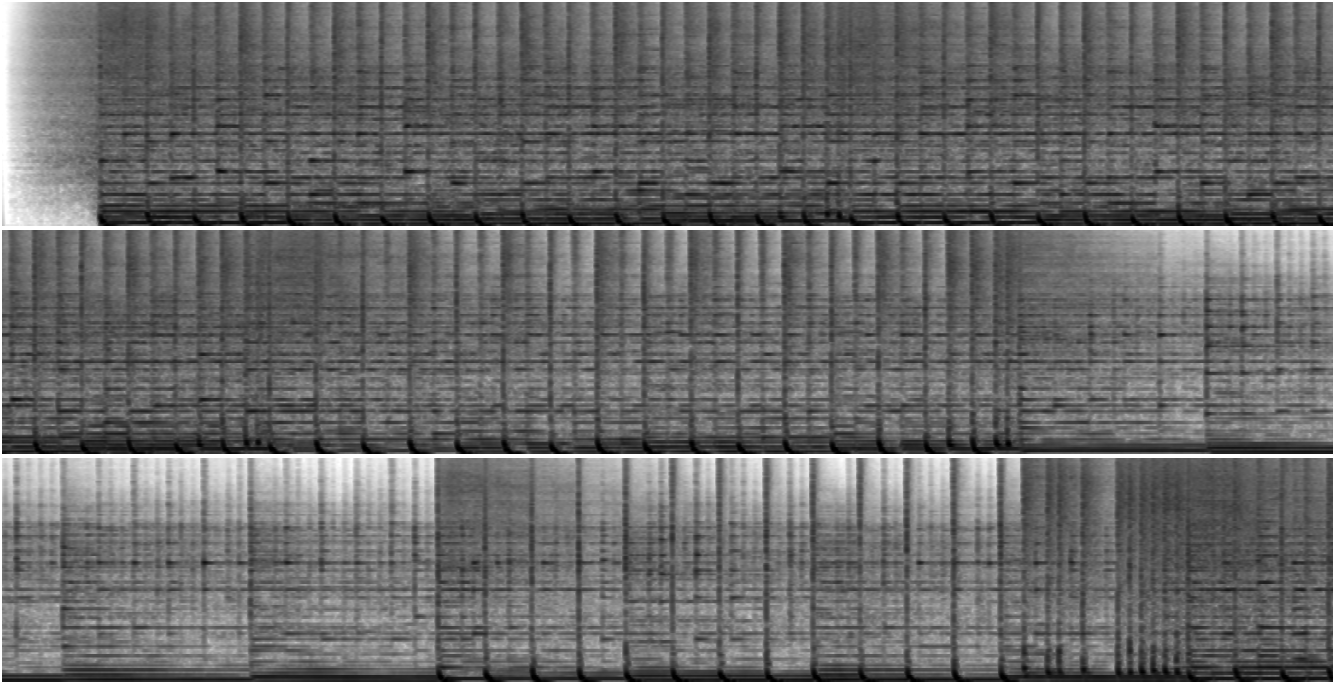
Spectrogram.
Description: Inspiration Corporate Background; happy upbeat music

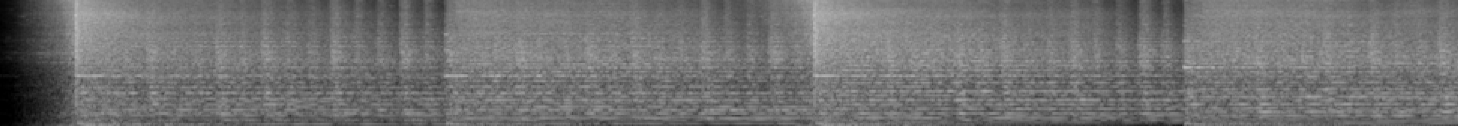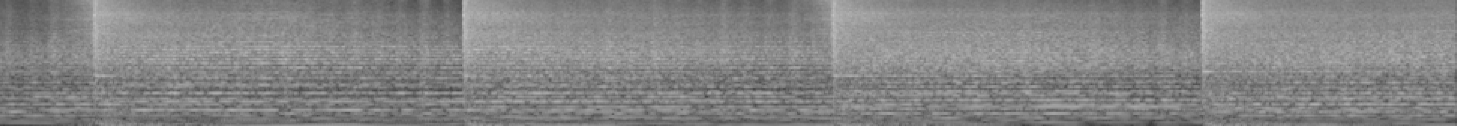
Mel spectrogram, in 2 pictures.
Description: Epic Intro Opener; epic movie trailer music

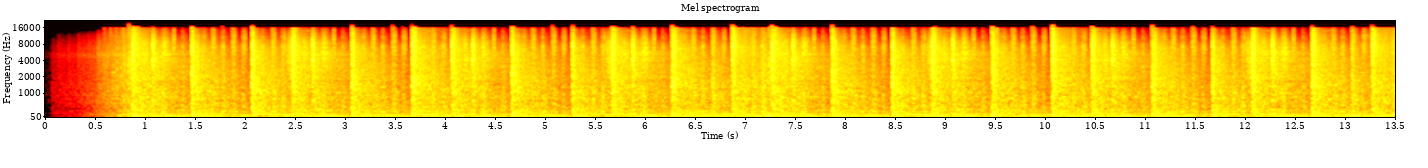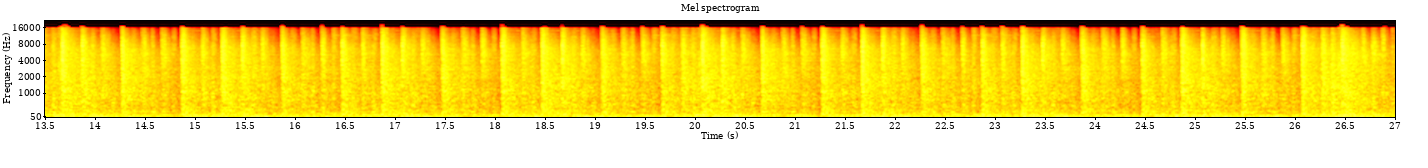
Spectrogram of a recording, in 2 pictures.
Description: Cinematic Drums; intense drum beats

